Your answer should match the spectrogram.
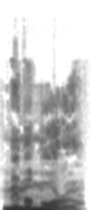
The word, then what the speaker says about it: mimamoru: And the second pillar of Japanese parenting philosophy is a concept called mimamoru. Pronounced me ma moo roo Linguistically, this word is composed of two parts. Me meaning to observe and ma mo ru meaning to protect.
